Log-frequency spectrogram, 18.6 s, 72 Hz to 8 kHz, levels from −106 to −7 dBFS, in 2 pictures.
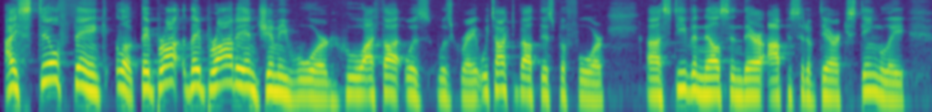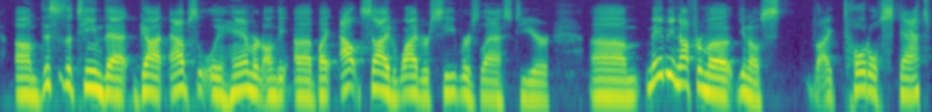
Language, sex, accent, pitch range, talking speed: English, male, American, 145-185 Hz, 185 wpm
